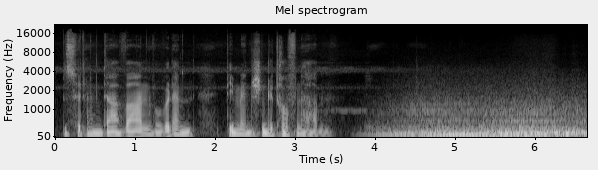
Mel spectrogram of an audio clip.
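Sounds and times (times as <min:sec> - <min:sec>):
speech: 0:00.1 - 0:03.5
off-road vehicle engine droning heard from inside the car on a bumpy track: 0:03.9 - 0:06.6.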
